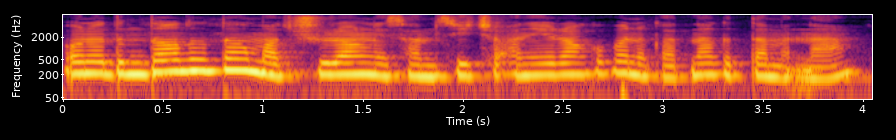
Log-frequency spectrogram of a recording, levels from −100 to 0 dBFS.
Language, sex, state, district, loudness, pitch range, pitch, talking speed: Garo, female, Meghalaya, West Garo Hills, -13 LUFS, 195-220 Hz, 205 Hz, 135 wpm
